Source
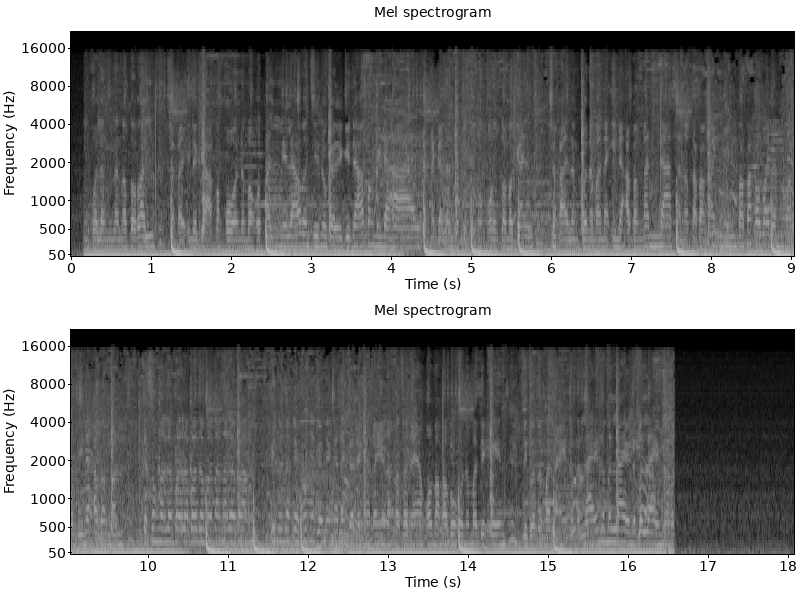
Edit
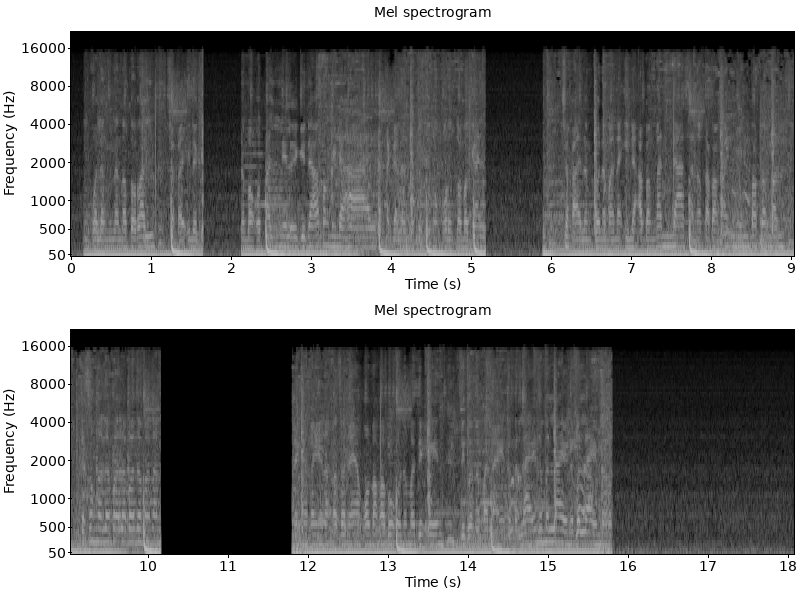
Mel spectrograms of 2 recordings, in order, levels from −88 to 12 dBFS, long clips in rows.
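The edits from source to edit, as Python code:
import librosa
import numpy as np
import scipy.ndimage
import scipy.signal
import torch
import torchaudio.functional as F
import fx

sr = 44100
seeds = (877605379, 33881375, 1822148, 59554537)

y = fx.edit(x, sr, fx.room_tone_fill(start_s=1.65, length_s=0.48),
    fx.cut(start_s=2.74, length_s=0.56),
    fx.insert_room_tone(at_s=5.74, length_s=0.72),
    fx.cut(start_s=8.45, length_s=0.94),
    fx.silence(start_s=10.94, length_s=1.64), tone=tone)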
